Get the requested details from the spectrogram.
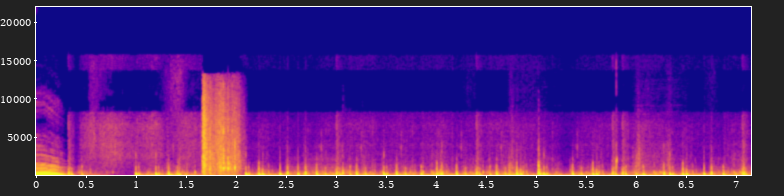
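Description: Rapid knocks sound as a wooden block is chopped.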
